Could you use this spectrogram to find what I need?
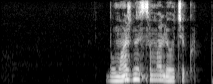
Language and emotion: Russian, neutral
